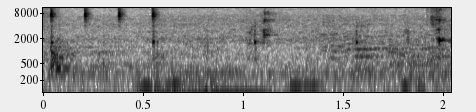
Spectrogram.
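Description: A few faint ticks, about a quarter second apart within the first half second, over low room tone.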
